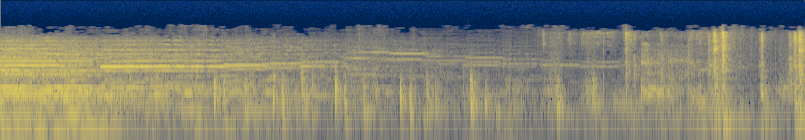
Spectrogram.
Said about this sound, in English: There's the door unlocked, Thorne. In you go.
